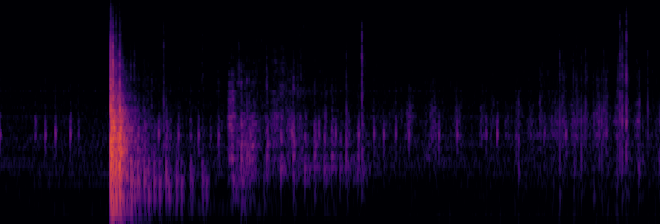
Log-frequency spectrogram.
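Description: A sudden loud bump about a second in, then a stick scraping and tapping on a piece of card as two-part adhesive is stirred, a quick run of small scratchy clicks.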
